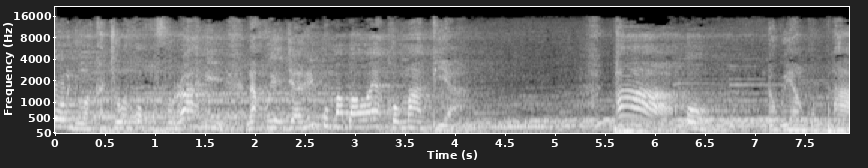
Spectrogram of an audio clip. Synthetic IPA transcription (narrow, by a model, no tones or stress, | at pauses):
ɔniwakatiwakɔwakufuɾahi | nakujaʄaɾiɓumaɓaajakɔmapja̰ | paɔ | nduɡujaŋɡupʰa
